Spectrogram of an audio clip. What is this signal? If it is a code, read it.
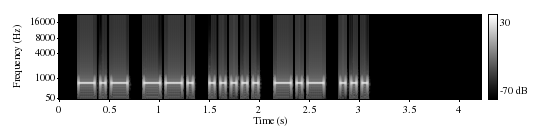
Morse code, heard as a keyed tone, about 22 wpm, 700 Hz. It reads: KG5KS
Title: USA Callsign DE Callsign - 5 Characters - 22wpm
